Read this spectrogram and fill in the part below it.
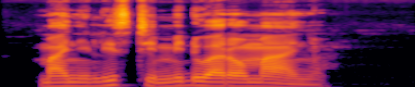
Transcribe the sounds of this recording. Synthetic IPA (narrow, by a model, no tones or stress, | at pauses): maɲilistimiɗwaɾɔmaɲɔ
